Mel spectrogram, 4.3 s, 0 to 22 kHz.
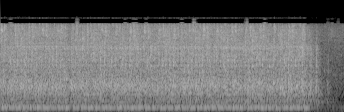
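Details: GL1100 cold start with no choke: rough, clattery idle with a busy mechanical rattle over a low drone until it cuts out; noisy, cause unclear.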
